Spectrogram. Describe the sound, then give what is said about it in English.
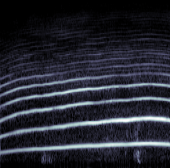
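A loud alarm siren wails steadily, its harsh, buzzy tone slowly climbing in pitch over a few seconds with no voices over it. “Ephesians is sounding an alarm.”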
